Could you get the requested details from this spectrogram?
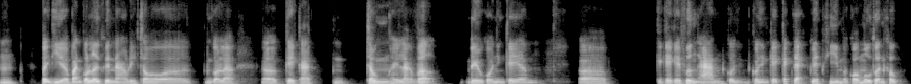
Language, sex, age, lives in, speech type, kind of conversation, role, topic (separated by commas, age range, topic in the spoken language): Vietnamese, male, 25-29, Vietnam, conversation, podcast, host, Làm sao để giữ mối quan hệ tốt với nhà chồng hoặc nhà vợ?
